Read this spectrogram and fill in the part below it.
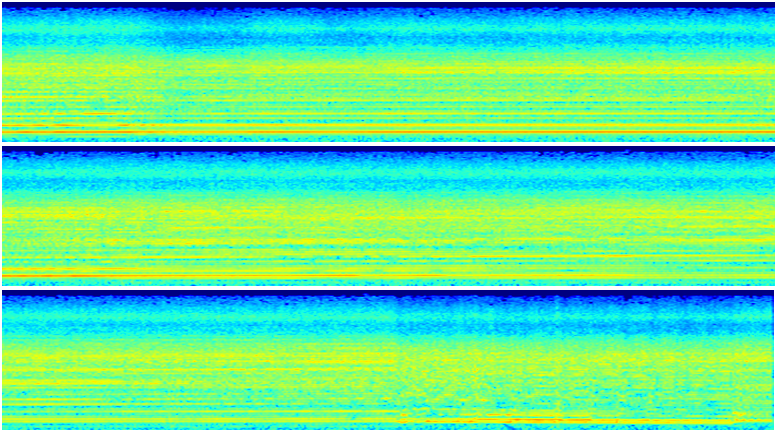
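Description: Wind rushes past a fast car.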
